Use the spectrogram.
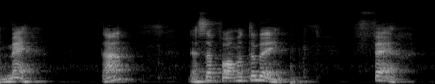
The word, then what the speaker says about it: fer: Fer, fer, fer significa ferro. A gente vai pronunciar o R.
